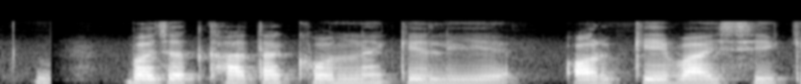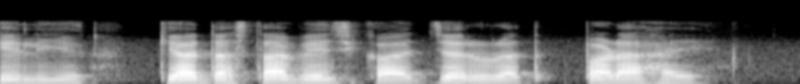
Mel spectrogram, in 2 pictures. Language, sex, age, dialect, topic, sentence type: Magahi, male, 25-30, Central/Standard, banking, question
